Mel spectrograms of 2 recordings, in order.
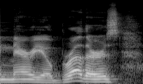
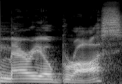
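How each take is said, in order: First: The second word is two syllables, 'brothers'. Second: The second word is one short syllable, 'bros'. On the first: The speaker calls it right. "You would say Mario Brothers" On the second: The speaker calls it wrong. "You wouldn't say Mario Bros"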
